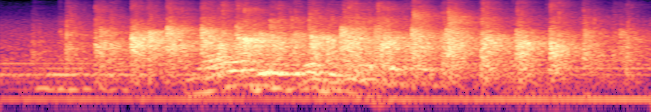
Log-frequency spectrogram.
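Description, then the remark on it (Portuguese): An audience applauds together, a steady run of many hands clapping in a fairly even rhythm for several seconds, fairly loud, with a low hum and faint voices underneath. “Eu agradeço a oportunidade e as palmas do bom Senhor.”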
